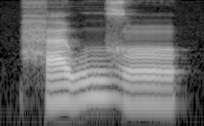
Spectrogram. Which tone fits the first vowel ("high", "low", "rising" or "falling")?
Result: low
